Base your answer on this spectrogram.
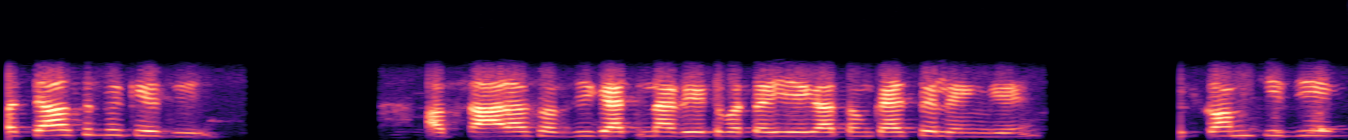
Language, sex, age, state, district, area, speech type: Hindi, female, 18-30, Bihar, Vaishali, rural, conversation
